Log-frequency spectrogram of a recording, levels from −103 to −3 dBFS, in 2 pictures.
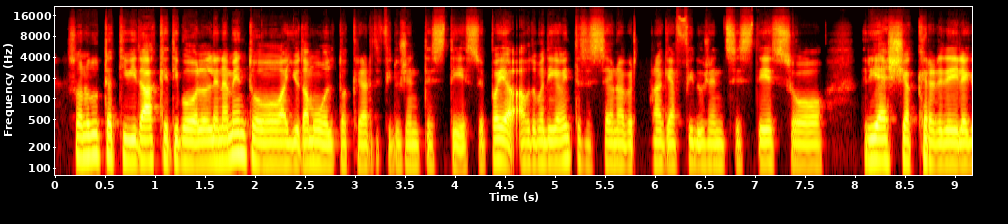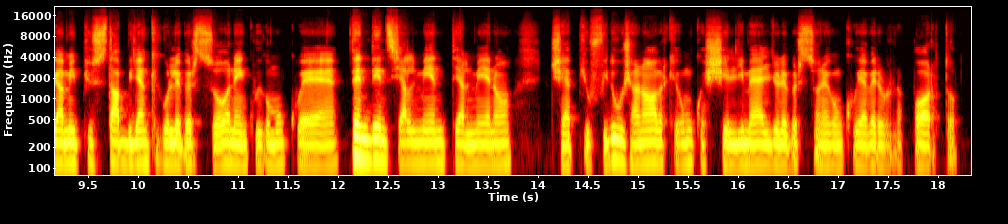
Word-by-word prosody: sono 145 Hz, 0 st, +1 dB
tutte 150 Hz, -1 st, +1 dB
attività 130 Hz, -2 st, +5 dB
che 130 Hz, -, -2 dB
tipo 125 Hz, -1 st, +2 dB
l'allenamento 125 Hz, 0 st, +3 dB
aiuta 115 Hz, 0 st, +2 dB
molto 115 Hz, -1 st, -1 dB
a -, -, -21 dB
crearti 110 Hz, -1 st, -5 dB
fiducia 110 Hz, 0 st, -7 dB
in 110 Hz, 0 st, -5 dB
te 105 Hz, -, -9 dB
stesso 105 Hz, -1 st, -3 dB
e -, -, -10 dB
poi 130 Hz, 0 st, +4 dB
automaticamente 120 Hz, +3 st, 0 dB
se 110 Hz, -, -8 dB
sei 115 Hz, +3 st, 0 dB
una 115 Hz, 0 st, -1 dB
persona 115 Hz, +1 st, -5 dB
che 115 Hz, -, -4 dB
ha 115 Hz, -, -1 dB
fiducia 115 Hz, 0 st, -5 dB
in 115 Hz, 0 st, -4 dB
sé 115 Hz, -, -1 dB
stesso, 115 Hz, -2 st, 0 dB, 0.4 s
riesci 130 Hz, 0 st, +5 dB
a 125 Hz, -, 0 dB
creare 120 Hz, -3 st, 0 dB
dei 115 Hz, 0 st, +5 dB
legami 115 Hz, 0 st, +2 dB
più 115 Hz, -, -9 dB
stabili 115 Hz, 0 st, +1 dB
anche 115 Hz, -1 st, -1 dB
con 115 Hz, -1 st, -3 dB
le 115 Hz, -1 st, +1 dB
persone 115 Hz, 0 st, -1 dB
in 110 Hz, -, -2 dB
cui 110 Hz, 0 st, -8 dB
comunque 110 Hz, 0 st, -2 dB
tendenzialmente 120 Hz, -3 st, +2 dB
almeno 110 Hz, +1 st, -2 dB, 0.3 s
c'è -, -, -3 dB
più -, -, -10 dB
fiducia, 120 Hz, -2 st, -1 dB
no, 120 Hz, +1 st, +2 dB
perché 115 Hz, -1 st, -7 dB
comunque 115 Hz, -1 st, -7 dB
scegli 110 Hz, 0 st, 0 dB
meglio 110 Hz, 0 st, 0 dB
le 110 Hz, -1 st, -1 dB
persone 110 Hz, +2 st, -4 dB
con 105 Hz, 0 st, -4 dB
cui 110 Hz, +1 st, -6 dB
avere 110 Hz, 0 st, -2 dB
un 105 Hz, -, -8 dB
rapporto. -, -, -4 dB
115 Hz, 190 wpm, -25 LUFS, 110-120 Hz, 0.4 s, attività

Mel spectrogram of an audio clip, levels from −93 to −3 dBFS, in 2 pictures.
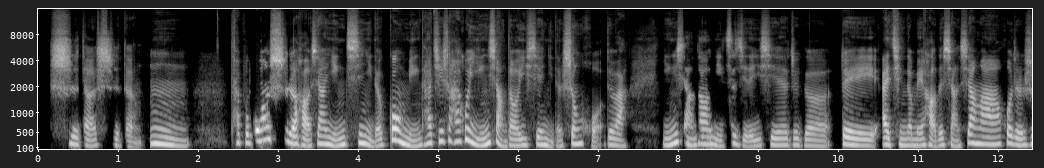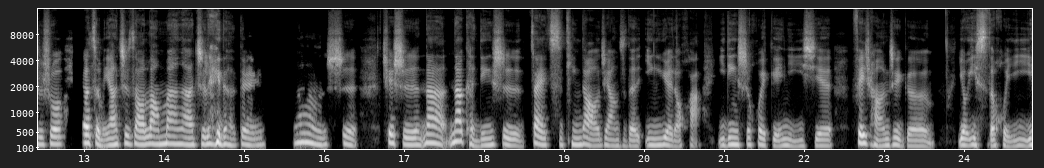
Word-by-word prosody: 是 210 Hz, -, +2 dB
的 160 Hz, -4 st, -4 dB
是 160 Hz, -1 st, -2 dB
的， 140 Hz, -3 st, -9 dB
嗯。 175 Hz, -8 st, +1 dB, 0.5 s
它 225 Hz, -, -6 dB
不 220 Hz, 0 st, -1 dB
光 275 Hz, +6 st, +5 dB
是 240 Hz, -9 st, +5 dB
好 170 Hz, -6 st, +2 dB
像 190 Hz, +4 st, +2 dB
引 165 Hz, +4 st, 0 dB
起 215 Hz, +4 st, +2 dB
你 185 Hz, -5 st, +2 dB
的 145 Hz, +3 st, -3 dB
共 260 Hz, -, +6 dB
鸣， 160 Hz, -5 st, 0 dB
它 200 Hz, +5 st, -2 dB
其 260 Hz, +4 st, -1 dB
实 275 Hz, -, -3 dB
还 260 Hz, -1 st, -2 dB
会 285 Hz, -2 st, +4 dB
影 170 Hz, -1 st, +1 dB
响 200 Hz, -9 st, +2 dB
到 155 Hz, +1 st, -1 dB
一 155 Hz, -, -1 dB
些 170 Hz, +2 st, -2 dB
你 165 Hz, -6 st, -1 dB
的 135 Hz, +3 st, -9 dB
生 195 Hz, +3 st, +1 dB
活， 160 Hz, -5 st, -8 dB
对 175 Hz, -1 st, -2 dB
吧？ 150 Hz, -2 st, -3 dB, 0.4 s
影 175 Hz, +7 st, +2 dB
响 170 Hz, -9 st, -2 dB
到 190 Hz, 0 st, -1 dB
你 160 Hz, -6 st, -3 dB
自 205 Hz, +8 st, -5 dB
己 155 Hz, -7 st, -5 dB
的 130 Hz, -, -4 dB
一 145 Hz, -, -5 dB
些 165 Hz, 0 st, -2 dB
这 165 Hz, 0 st, -6 dB
个， 150 Hz, -3 st, -5 dB
对 160 Hz, -5 st, +2 dB
爱 175 Hz, 0 st, +4 dB
情 165 Hz, 0 st, -3 dB
的 160 Hz, 0 st, -3 dB
美 155 Hz, 0 st, -2 dB
好 165 Hz, -, -1 dB
的 155 Hz, -, -3 dB
想 145 Hz, -4 st, 0 dB
象 215 Hz, +3 st, +1 dB
啊， 185 Hz, -1 st, +1 dB
或 205 Hz, +2 st, -1 dB
者 170 Hz, -4 st, -1 dB
是 180 Hz, +2 st, -3 dB
说， 190 Hz, +1 st, +2 dB, 0.2 s
要 215 Hz, -1 st, +8 dB
怎 200 Hz, -3 st, +2 dB
么 145 Hz, -, -4 dB
样 170 Hz, +3 st, +2 dB
制 205 Hz, +3 st, +1 dB
造 180 Hz, -2 st, +3 dB
浪 190 Hz, 0 st, +2 dB
漫 195 Hz, 0 st, +2 dB
啊 175 Hz, -1 st, +2 dB
之 185 Hz, +2 st, +2 dB
类 190 Hz, 0 st, +6 dB
的， 180 Hz, -4 st, -1 dB
对。 170 Hz, 0 st, -4 dB, 0.4 s
嗯， 215 Hz, -6 st, +1 dB
是， 175 Hz, -2 st, -2 dB, 0.3 s
确 225 Hz, -, +2 dB
实， 175 Hz, -4 st, +2 dB
那 215 Hz, -4 st, +3 dB
那 260 Hz, +3 st, +6 dB
肯 190 Hz, -, -4 dB
定 160 Hz, +4 st, -2 dB
是 165 Hz, -6 st, -1 dB
再 190 Hz, -6 st, +1 dB
次 170 Hz, 0 st, -3 dB
听 175 Hz, 0 st, -3 dB
到 155 Hz, -6 st, -1 dB
这 170 Hz, -, -5 dB
样 150 Hz, -2 st, -5 dB
子 145 Hz, -, -12 dB
的 140 Hz, -1 st, -2 dB
音 165 Hz, +1 st, -2 dB
乐 175 Hz, -3 st, +1 dB
的 130 Hz, -2 st, -5 dB
话， -, -, -9 dB, 0.2 s
一 160 Hz, -, -6 dB
定 180 Hz, 0 st, +2 dB
是 175 Hz, 0 st, -1 dB
会 175 Hz, -2 st, -2 dB
给 145 Hz, -1 st, -5 dB
你 145 Hz, -4 st, -5 dB
一 145 Hz, -, -8 dB
些 150 Hz, +1 st, -1 dB, 0.2 s
非 220 Hz, -, +5 dB
常 165 Hz, -5 st, -3 dB
这 170 Hz, 0 st, -1 dB
个， 140 Hz, -2 st, -3 dB, 0.3 s
有 165 Hz, -1 st, +1 dB
意 170 Hz, -, 0 dB
思 165 Hz, -, +4 dB
的 145 Hz, -, +1 dB
回 155 Hz, -2 st, -5 dB
忆。 150 Hz, +4 st, -3 dB
170 Hz, 265 characters per minute, -23 LUFS, 155-195 Hz, 0.5 s, 要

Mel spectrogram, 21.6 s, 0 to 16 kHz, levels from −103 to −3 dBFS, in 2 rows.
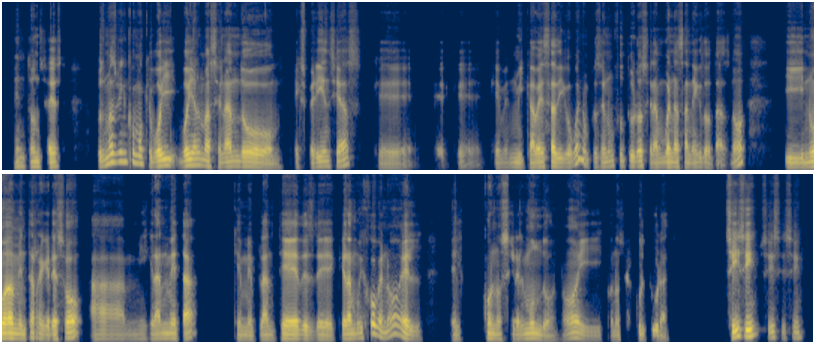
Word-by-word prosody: Entonces, 95 Hz, +1 st, -3 dB, 0.5 s
pues, 100 Hz, -, -5 dB
más 185 Hz, +2 st, +2 dB
bien 200 Hz, 0 st, -3 dB
como 175 Hz, -5 st, -4 dB
que 105 Hz, -, -8 dB
voy 115 Hz, +5 st, +3 dB
voy 120 Hz, +4 st, +4 dB
almacenando 100 Hz, -8 st, +1 dB, 0.2 s
experiencias, 105 Hz, +1 st, -5 dB, 0.2 s
que 80 Hz, -1 st, -13 dB, 0.2 s
que -, -, -21 dB
que -, -, -19 dB
que 85 Hz, -, -13 dB
ven 85 Hz, +1 st, -17 dB
mi 90 Hz, -3 st, -7 dB
cabeza, 95 Hz, +4 st, +1 dB
digo, 90 Hz, 0 st, -3 dB
bueno, -, -, -4 dB
pues, 95 Hz, 0 st, -14 dB
en 95 Hz, -, -5 dB
un 110 Hz, +2 st, -10 dB
futuro 110 Hz, -1 st, -3 dB
serán 90 Hz, -4 st, -6 dB
buenas 95 Hz, -1 st, 0 dB
anécdotas, 90 Hz, +2 st, -7 dB
¿no? -, -, -4 dB, 0.5 s
Y 90 Hz, -1 st, -3 dB
nuevamente 105 Hz, +1 st, +7 dB
regreso 95 Hz, +2 st, +3 dB
a 90 Hz, 0 st, -7 dB
mi 90 Hz, +2 st, -19 dB
gran 95 Hz, +2 st, -2 dB
meta 100 Hz, -1 st, 0 dB, 0.5 s
que 90 Hz, -, -10 dB
me 85 Hz, -1 st, -7 dB
planteé 95 Hz, +2 st, +3 dB
desde 85 Hz, -2 st, -3 dB
que -, -, -53 dB
era 95 Hz, 0 st, +5 dB
muy 105 Hz, +2 st, -5 dB
joven, 200 Hz, -, +2 dB
¿no? 190 Hz, -1 st, -3 dB
El 85 Hz, -3 st, +3 dB, 0.4 s
el 90 Hz, -1 st, -12 dB, 0.3 s
conocer 95 Hz, -2 st, -4 dB
el 90 Hz, -, -5 dB
mundo, 90 Hz, -7 st, -2 dB
¿no? 115 Hz, +1 st, 0 dB
Y 80 Hz, -5 st, -9 dB
conocer -, -, -15 dB
cultura -, -, -6 dB, 0.8 s
sí, 130 Hz, +5 st, +4 dB
sí. 145 Hz, +5 st, +7 dB
Sí, 120 Hz, -, -7 dB
sí, 115 Hz, -3 st, -19 dB
sí. 110 Hz, +3 st, -11 dB
95 Hz, 160 wpm, -24 LUFS, 90-105 Hz, 0.8 s, nuevamente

